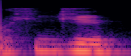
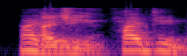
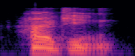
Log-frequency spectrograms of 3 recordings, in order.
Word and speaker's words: hygiene: confidence business type and how do you pronounce hygiene or higi hygiene okay okay then yeah fine uh so just as if you met someone named Gene right hygiene okay okay uh then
